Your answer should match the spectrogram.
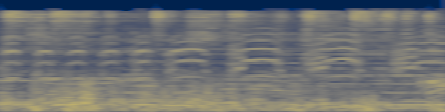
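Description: Gulls calling: a quick run of short, arched cries, several in a second, over music.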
